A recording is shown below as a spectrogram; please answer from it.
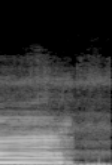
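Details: A cow on a cobblestone street in India gives a single loud moo, a bright harmonic call holding steady then sliding slightly downward before cutting off after about three-quarters of a second.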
